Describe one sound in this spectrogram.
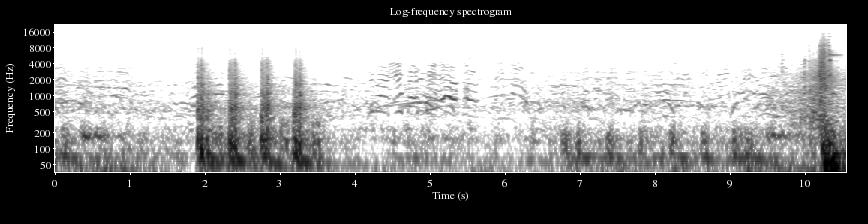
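A crowd of people chatters and shouts in an open-air stadium.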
